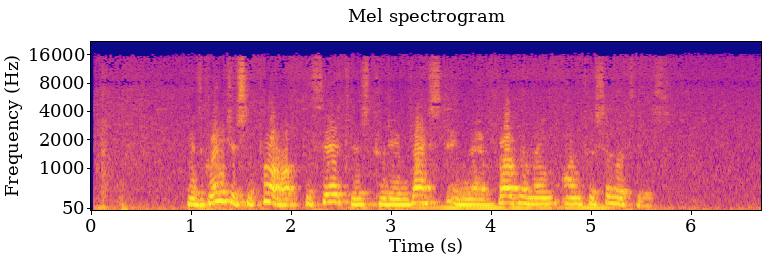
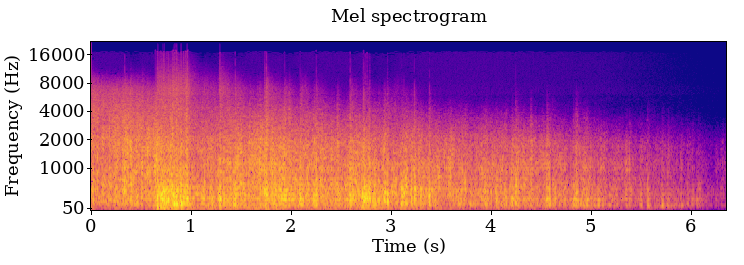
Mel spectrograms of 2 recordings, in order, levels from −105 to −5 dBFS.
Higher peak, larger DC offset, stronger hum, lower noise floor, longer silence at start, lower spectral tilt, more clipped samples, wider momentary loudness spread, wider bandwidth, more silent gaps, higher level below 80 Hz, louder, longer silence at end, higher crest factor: about the same, 0 dBFS vs 0 dBFS; neither; neither; second, -35 dBFS vs -42 dBFS; about the same, 0.05 s vs 0 s; about the same, -7.5 dB/octave vs -7 dB/octave; neither; second, 14 LU vs 18 LU; first, 16 kHz vs 12.5 kHz; neither; first, -22 dBFS vs -36 dBFS; first, -10 LUFS vs -16 LUFS; first, 0.9 s vs 0.25 s; second, 10 dB vs 16 dB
